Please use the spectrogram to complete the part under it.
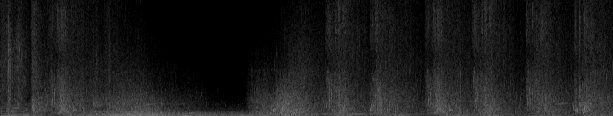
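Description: Water splashes in repeated strokes.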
